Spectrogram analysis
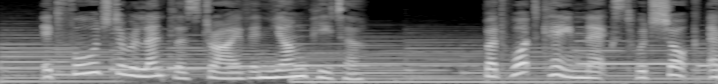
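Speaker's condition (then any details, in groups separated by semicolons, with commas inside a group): No condition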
